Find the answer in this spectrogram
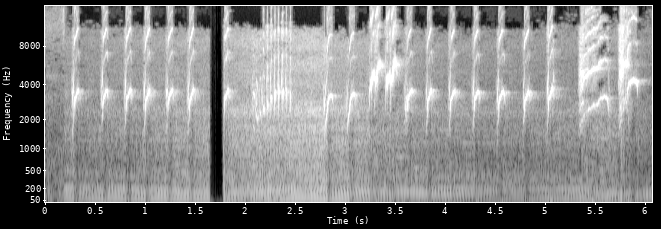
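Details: Lure and therapy song of the cucak rante bulbul: evenly spaced, sharp, down-slurred chip notes repeated about three times a second, broken by a short scratchy burst and rising twitters, over a low steady hum.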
